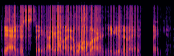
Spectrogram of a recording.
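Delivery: glitchy robotic call audio; laggy, robotic internet voice; half robot voice. Real, not acted. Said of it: "You went robot-y".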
